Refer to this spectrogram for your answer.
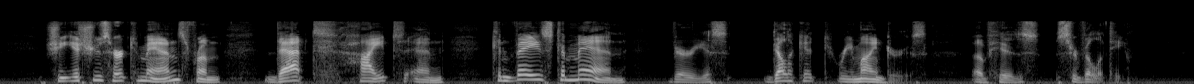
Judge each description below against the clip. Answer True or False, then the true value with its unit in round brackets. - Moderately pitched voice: True (145 Hz)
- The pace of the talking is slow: True (85 wpm)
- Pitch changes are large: True (8.1 semitones)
